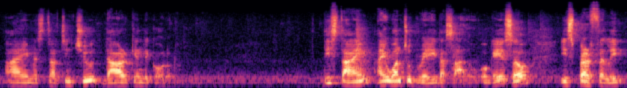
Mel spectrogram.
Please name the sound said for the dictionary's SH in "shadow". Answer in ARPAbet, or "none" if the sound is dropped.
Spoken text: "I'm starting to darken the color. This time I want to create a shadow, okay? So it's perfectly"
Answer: S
